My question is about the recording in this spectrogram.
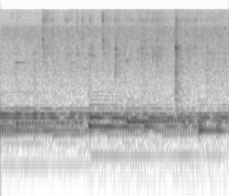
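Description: Soft ambient background music of held, chime-like notes that change in steps.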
